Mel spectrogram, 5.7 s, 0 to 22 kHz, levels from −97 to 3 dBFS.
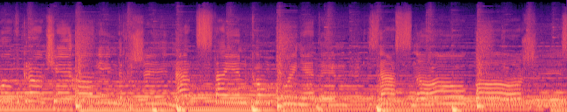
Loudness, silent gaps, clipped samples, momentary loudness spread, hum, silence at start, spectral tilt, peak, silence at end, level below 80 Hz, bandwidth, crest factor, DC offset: -14 LUFS; none; under 0.1%; 3 LU; none; 0 s; -5.5 dB/octave; 0 dBFS; 0 s; -20 dBFS; 18.5 kHz; 12 dB; under 0.1%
